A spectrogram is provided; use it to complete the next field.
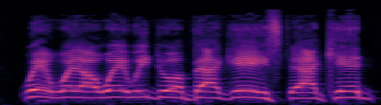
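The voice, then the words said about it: Exaggerated mixed East Coast accent. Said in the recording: “all you East Coasters ... That's a conglomeration of all of the accents.”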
